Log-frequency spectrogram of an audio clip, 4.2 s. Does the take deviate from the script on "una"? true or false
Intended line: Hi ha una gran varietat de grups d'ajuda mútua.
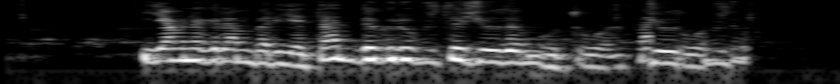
false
